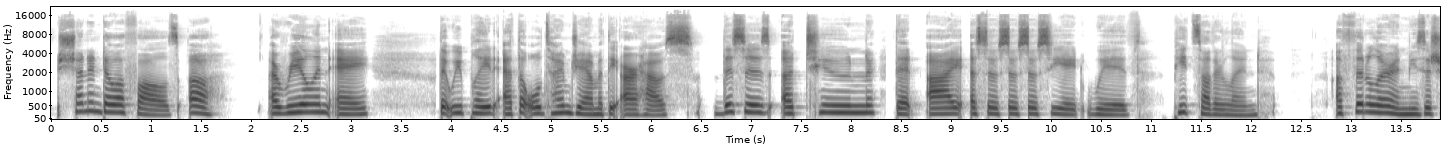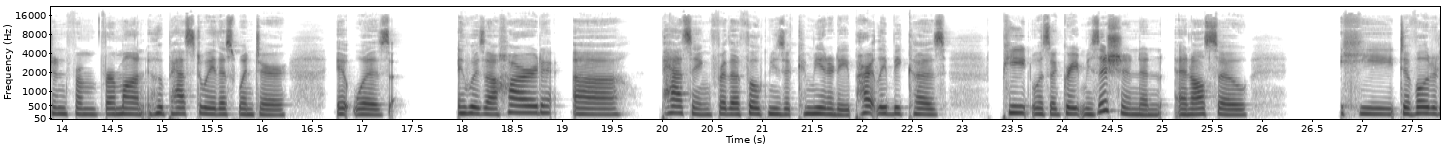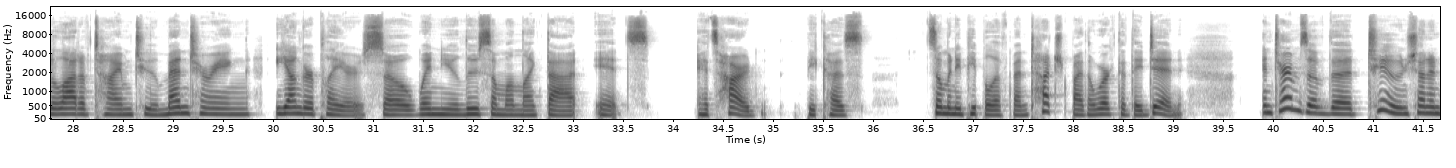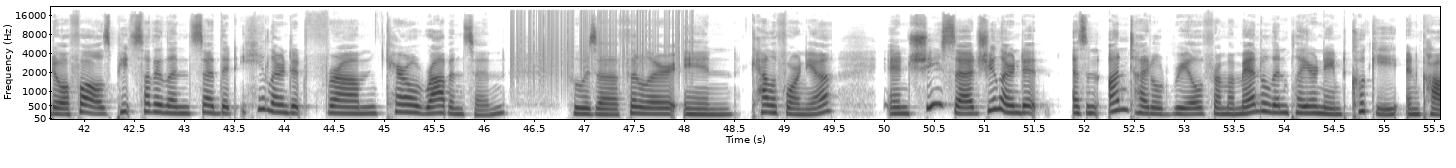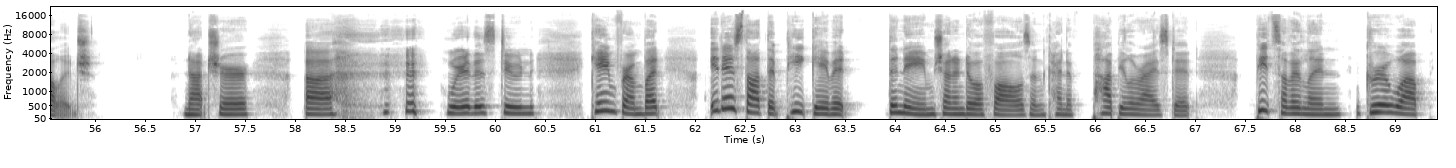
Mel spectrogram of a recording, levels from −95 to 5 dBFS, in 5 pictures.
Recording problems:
crackling; noticeable; from 46 to 48 s; 20 dB below the speech
audio stuttering; at 9.5 s

